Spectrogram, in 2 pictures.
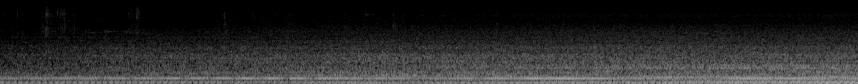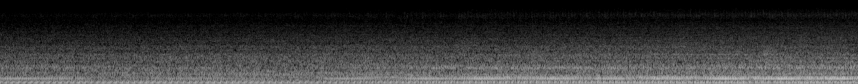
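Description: Next-gen Ford Ranger Raptor's 3.0-litre twin-turbo V6 running at low speed as the truck drives slowly in. It is a steady engine drone that grows gradually louder as the truck comes closer.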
